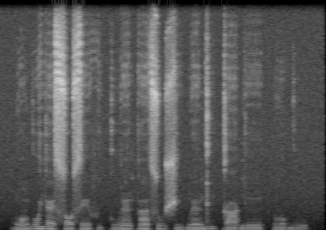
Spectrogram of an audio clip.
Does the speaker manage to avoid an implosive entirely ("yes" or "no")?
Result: yes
